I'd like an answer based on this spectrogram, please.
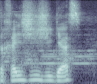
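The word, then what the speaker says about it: Regigigas: le groupe de riz alors vous prononcer comme vous voulez moi je dirais guy l'igas il ya des gens qui disent reggie gigas moi je suis là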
